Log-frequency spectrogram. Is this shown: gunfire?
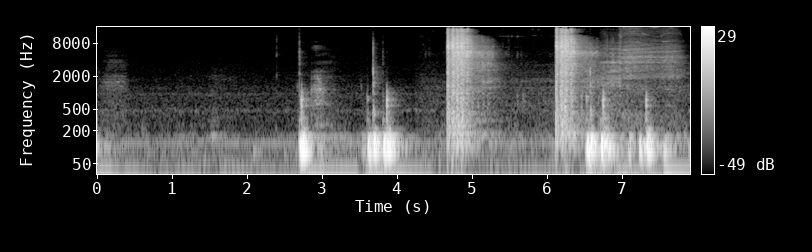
yes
